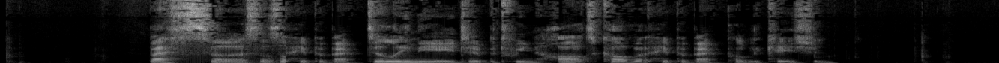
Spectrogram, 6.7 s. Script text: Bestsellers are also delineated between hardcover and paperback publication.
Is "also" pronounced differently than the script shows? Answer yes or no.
yes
